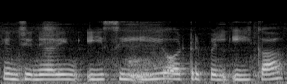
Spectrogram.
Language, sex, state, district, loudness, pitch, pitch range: Hindi, female, Uttar Pradesh, Jalaun, -18 LUFS, 235 Hz, 230-245 Hz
